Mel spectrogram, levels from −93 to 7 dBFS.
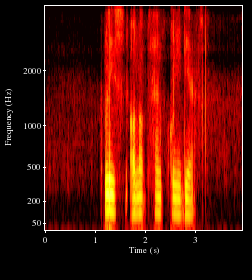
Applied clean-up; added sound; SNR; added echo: neural separator model SepFormer WHAM!.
